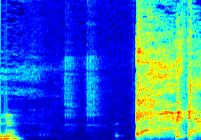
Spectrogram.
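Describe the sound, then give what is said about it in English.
After a brief bit of voice and a short silence, a loud cough bursts out from a speaker who has been sick for the last week, rough and breathy, lasting well under a second. “I'm sorry, I keep coughing.”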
